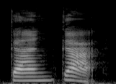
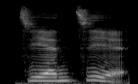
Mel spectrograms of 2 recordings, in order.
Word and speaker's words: 尴尬: 所以“ 尴尬” 这个词，因为它的汉字长得有点难，但你可以看出它上面有个“ 间” 跟“ 介” 这两个字，所以在台湾，有些人即使知道它念作“ 尴尬”，也会故意像刚才这念的“ 间介”，虽然“ 间介” 不是正确的念法啦。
